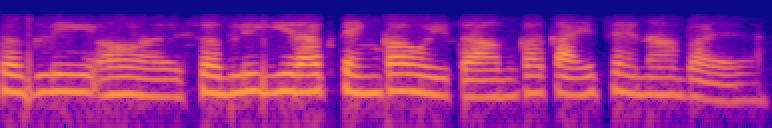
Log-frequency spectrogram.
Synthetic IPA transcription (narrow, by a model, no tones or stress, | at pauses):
səɡliːəsəɡliɡʱiɾakt̪ɛ̃ŋkaɦoit̪aːmkakajt͡senabaj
